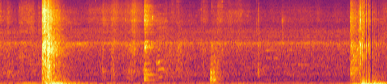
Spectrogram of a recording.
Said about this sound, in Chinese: 对，为什么他们出去的时候没有关门？好冷。 啊，那么现在去关一下。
